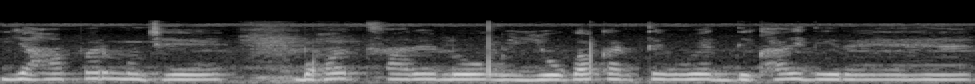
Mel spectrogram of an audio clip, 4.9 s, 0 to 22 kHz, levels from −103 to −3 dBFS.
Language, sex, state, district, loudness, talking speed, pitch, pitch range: Hindi, female, Bihar, Begusarai, -30 LUFS, 160 wpm, 235 Hz, 230-245 Hz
